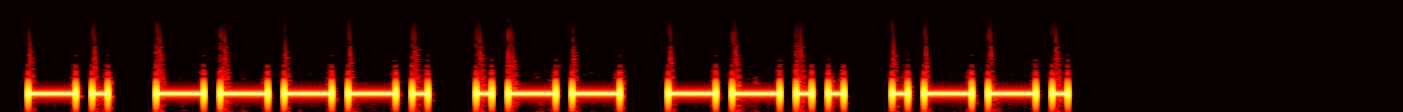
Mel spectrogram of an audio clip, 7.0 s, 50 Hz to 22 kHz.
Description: Morse code, heard as a keyed tone, about 15 wpm, 700 Hz. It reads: N9WZP
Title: USA Callsign DE Callsign - 5 Characters - 15wpm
